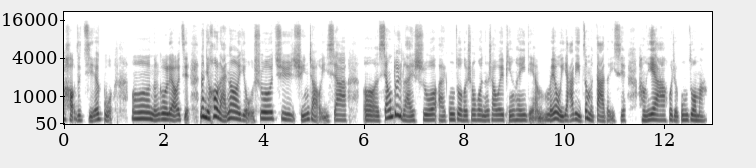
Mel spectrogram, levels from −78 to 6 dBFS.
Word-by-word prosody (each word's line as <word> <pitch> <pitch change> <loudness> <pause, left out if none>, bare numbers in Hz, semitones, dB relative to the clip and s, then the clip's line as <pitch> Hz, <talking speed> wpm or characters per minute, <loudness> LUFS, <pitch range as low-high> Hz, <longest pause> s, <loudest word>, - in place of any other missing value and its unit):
好 195 - +1
的 170 - -4
结 160 +3 -2
果。 205 - -5 0.3
哦， 220 0 +3
能 180 -3 +1
够 200 0 +4
了 185 -1 +2
解。 180 - -5 0.2
那 305 - +6
你 265 - +9
后 300 +3 +7
来 200 -10 +1
呢， 230 -1 +4
有 175 -4 -3
说 225 0 +3
去 210 -5 -4
寻 170 +5 -2
找 210 - -4
一 - - -6
下， 175 +3 -4 0.3
呃， 165 -2 0
相 245 - +2
对 335 -1 +4
来 160 -1 -3
说， 180 +3 -1
哎， 160 0 -6
工 195 +3 -1
作 185 -2 0
和 170 0 -1
生 180 +1 -4
活 180 -1 -2
能 165 +1 -2
稍 180 0 -4
微 180 0 0
平 170 0 -4
衡 175 0 -1
一 180 - 0
点， 245 +8 -6
没 185 +1 -1
有 215 -7 +4
压 170 +3 -1
力 190 -5 +1
这 245 +11 -1
么 185 -7 +1
大 150 0 -1
的 - - -8
一 - - -7
些 170 0 -7 0.2
行 165 -1 -2
业 190 +1 +4
啊 170 -1 -1
或 185 +2 -3
者 160 -3 -4
工 175 +2 -2
作 180 -2 +2
吗？ 160 0 -5
180 Hz, 265 characters per minute, -21 LUFS, 170-205 Hz, 0.3 s, 你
